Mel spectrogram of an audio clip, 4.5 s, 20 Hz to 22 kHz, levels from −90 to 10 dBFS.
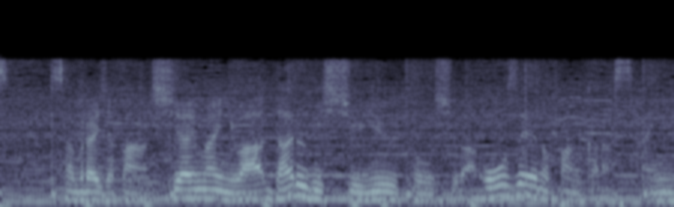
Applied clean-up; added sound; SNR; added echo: none; none; none; none.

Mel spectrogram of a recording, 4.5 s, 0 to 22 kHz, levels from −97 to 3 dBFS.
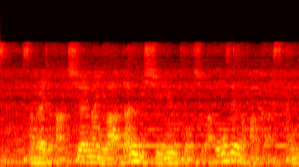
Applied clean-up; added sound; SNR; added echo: none; none; none; reverberation time 0.7 s.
